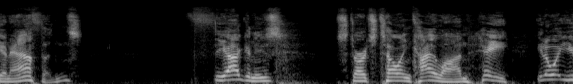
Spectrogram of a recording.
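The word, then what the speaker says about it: Chilon: They know that this word Cylon, that we pronounce Cylon, is actually based on Chylon of Athens.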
